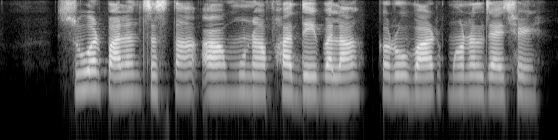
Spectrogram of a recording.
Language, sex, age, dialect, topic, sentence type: Maithili, female, 18-24, Eastern / Thethi, agriculture, statement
